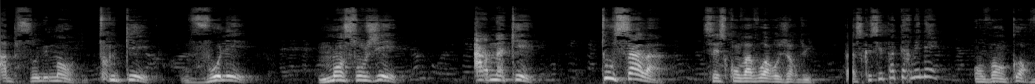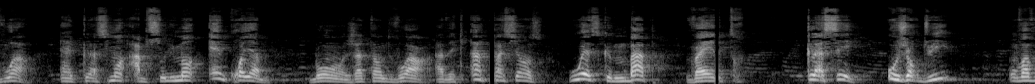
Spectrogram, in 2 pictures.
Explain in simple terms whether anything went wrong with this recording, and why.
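The audio was encoded in separate pieces and joined without trimming the padding each piece carries. That leaves a gap at a join of encoded pieces, a brief dropout of about 45 to 50 ms at 8.48, 15.25 and 17.50 seconds, before the sound resumes.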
